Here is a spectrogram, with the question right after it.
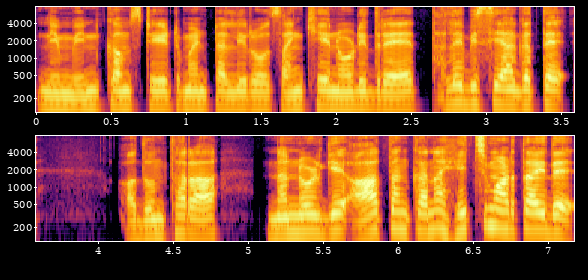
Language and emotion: Kannada, fearful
